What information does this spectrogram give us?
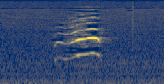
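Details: Barn owl at the nest during a prey handover, filmed by a nest camera at night: a single short, high, strained wheezing call lasting under half a second, over quiet low background hum.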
